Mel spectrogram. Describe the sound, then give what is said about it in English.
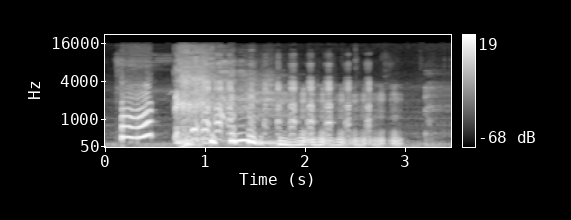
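A brief, wobbly buzzing voice imitates the fart-like blat of a trombone from a car commercial, then bursts of lively laughter and giggling follow for the rest of the moment. “doing a car commercial with a trombone making fart noises.”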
